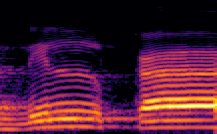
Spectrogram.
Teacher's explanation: lam memiliki sukun, kita hentikan, baca lilka, panjangkan kaf, ra dibaca panjang dengan ya sukun, lil kafirina.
